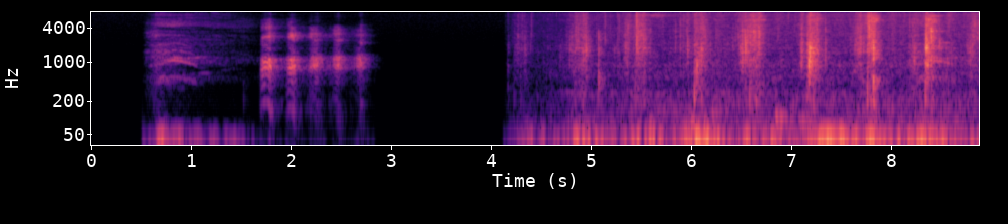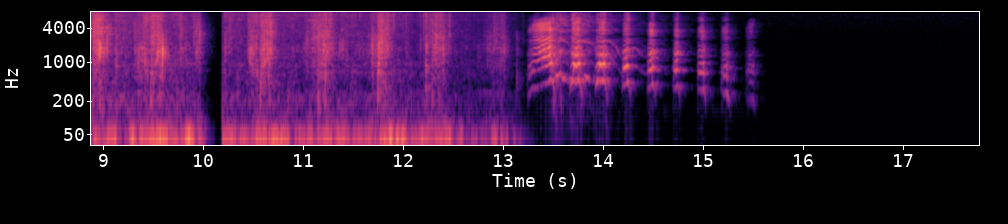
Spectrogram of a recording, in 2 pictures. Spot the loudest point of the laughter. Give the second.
14 s.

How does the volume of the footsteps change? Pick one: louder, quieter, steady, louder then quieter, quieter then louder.
louder then quieter.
